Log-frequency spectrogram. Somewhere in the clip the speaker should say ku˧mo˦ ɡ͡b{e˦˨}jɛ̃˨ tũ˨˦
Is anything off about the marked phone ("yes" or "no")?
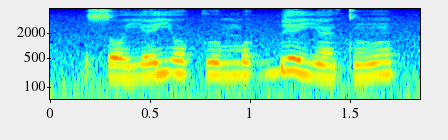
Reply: no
